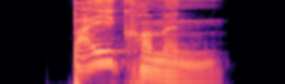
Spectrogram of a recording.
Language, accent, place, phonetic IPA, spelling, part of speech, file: German, Germany, Berlin, [ˈbaɪ̯ˌkɔmən], beikommen, verb, De-beikommen.ogg
- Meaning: 1. to come here 2. to deal with 3. to come to mind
